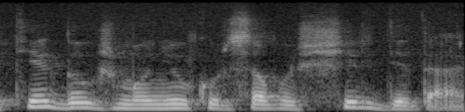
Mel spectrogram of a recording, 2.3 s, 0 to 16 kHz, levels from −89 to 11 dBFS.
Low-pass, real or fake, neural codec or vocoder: 14.4 kHz; real; none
